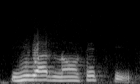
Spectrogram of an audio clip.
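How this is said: It sounds sincere, meaning what it says.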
